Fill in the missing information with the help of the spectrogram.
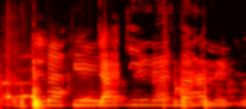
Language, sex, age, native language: Icelandic, male, 8, Icelandic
